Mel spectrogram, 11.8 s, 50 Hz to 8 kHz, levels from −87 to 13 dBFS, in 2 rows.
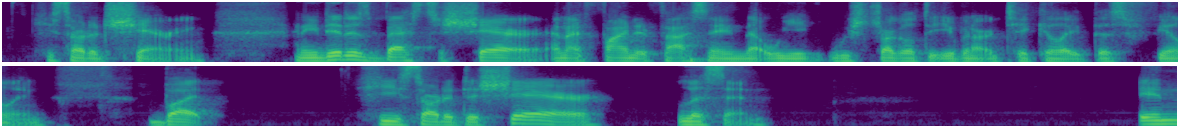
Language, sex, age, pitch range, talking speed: English, male, 20-39, 95-120 Hz, 160 wpm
